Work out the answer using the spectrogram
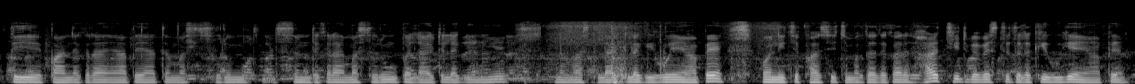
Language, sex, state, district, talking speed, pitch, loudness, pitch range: Hindi, male, Chhattisgarh, Rajnandgaon, 245 wpm, 110 Hz, -26 LUFS, 105-115 Hz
